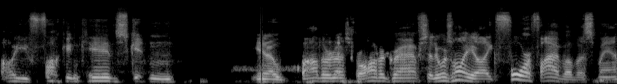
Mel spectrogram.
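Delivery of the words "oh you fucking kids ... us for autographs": mock, half-shouted, mild yelling rant. Retelling how a man yelled at kids wanting autographs, imitating a man yelling. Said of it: "started yelling like".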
